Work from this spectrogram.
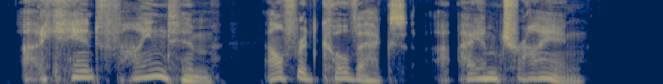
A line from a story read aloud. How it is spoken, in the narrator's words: Ava pleaded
